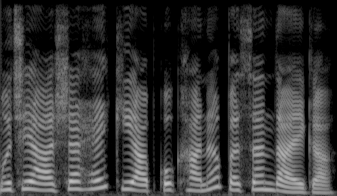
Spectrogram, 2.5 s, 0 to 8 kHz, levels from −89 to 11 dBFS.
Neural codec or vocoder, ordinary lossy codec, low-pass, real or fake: none; none; none; real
